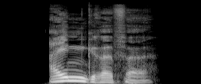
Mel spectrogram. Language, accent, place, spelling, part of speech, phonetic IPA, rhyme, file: German, Germany, Berlin, eingriffe, verb, [ˈaɪ̯nˌɡʁɪfə], -aɪ̯nɡʁɪfə, De-eingriffe.ogg
- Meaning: first/third-person singular dependent subjunctive II of eingreifen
